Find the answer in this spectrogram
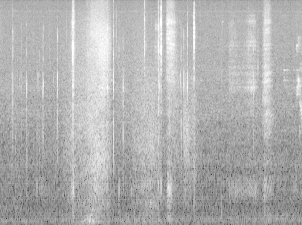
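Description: A small child snuffling and breathing with effort close to the microphone, with scattered light plastic clicks and taps from a plastic Slinky coil she is handling and mouthing.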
